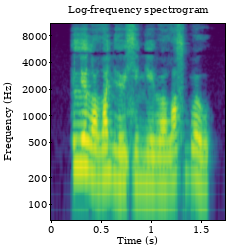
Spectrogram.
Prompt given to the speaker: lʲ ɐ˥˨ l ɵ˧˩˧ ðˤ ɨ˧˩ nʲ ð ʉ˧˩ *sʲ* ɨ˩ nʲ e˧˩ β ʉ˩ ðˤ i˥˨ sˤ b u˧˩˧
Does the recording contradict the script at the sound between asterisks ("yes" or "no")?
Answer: no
